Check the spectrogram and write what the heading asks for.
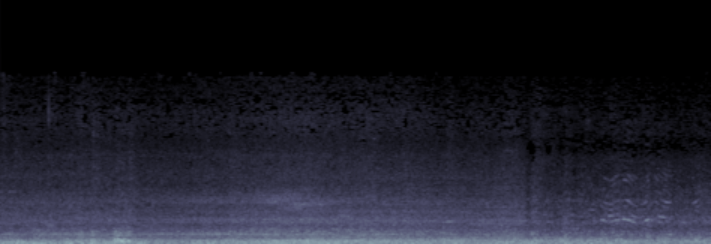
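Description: Passenger train rolling past a station platform: a steady rumble of coaches running over the rails.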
